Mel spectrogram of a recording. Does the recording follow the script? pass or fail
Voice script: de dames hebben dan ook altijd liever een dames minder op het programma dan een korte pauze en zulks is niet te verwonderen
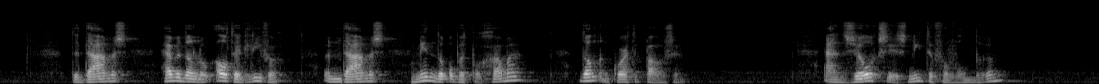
pass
